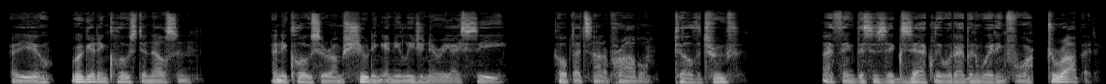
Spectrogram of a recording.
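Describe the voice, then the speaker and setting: An actor playing a terse, bitter ex-army sniper in a video game, speaking in clipped, blunt lines. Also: male voice, deep voice, fairly bright tone, slightly rough, no room sound, clean studio sound. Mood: hard. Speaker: companion character in a video game. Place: recording studio. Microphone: close studio microphone.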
